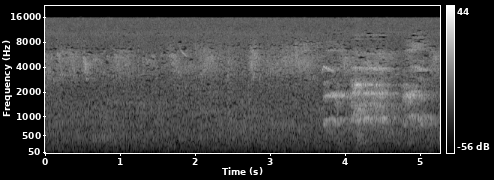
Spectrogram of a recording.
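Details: A White-vented (Great) myna, Acridotheres grandis, in Ubon Ratchathani, Thailand, on 11 January 2021: faint, thin hissing notes give way to a loud, harsh, rasping, slightly nasal call near the end, about a second and a half long.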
